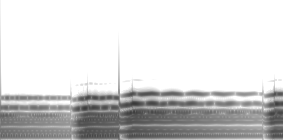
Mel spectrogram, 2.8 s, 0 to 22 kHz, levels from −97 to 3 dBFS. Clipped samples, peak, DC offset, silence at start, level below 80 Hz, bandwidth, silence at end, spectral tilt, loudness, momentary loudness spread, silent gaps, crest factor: under 0.1%; -10 dBFS; under 0.1%; 0 s; -70 dBFS; 2 kHz; 0 s; -5 dB/octave; -26 LUFS; 19 LU; none; 18 dB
